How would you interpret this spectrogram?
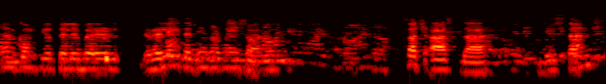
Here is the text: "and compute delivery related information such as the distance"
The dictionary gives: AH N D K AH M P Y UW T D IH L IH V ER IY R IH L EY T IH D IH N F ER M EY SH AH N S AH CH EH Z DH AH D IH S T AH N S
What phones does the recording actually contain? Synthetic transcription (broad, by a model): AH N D K AH M P Y UW T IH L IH B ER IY R IH L EY T IH D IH N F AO M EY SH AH N S AH CH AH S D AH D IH S T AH N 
